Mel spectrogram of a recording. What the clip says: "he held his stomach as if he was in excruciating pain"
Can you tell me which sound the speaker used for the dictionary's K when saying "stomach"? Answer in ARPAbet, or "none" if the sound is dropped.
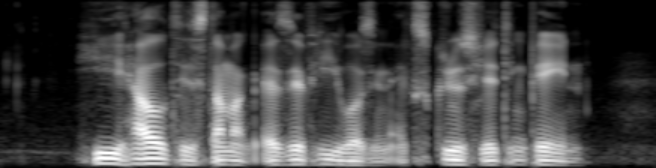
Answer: K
